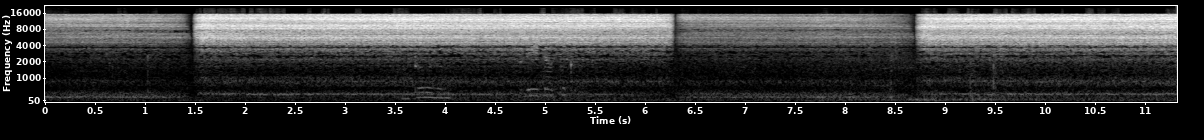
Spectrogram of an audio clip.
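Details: Russell's viper, a deadly venomous snake, hissing: a loud, steady, breathy broadband hiss that runs almost without a break, cut by short pauses near 1.5, 6.3 and 8.7 seconds, over a faint low hum.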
